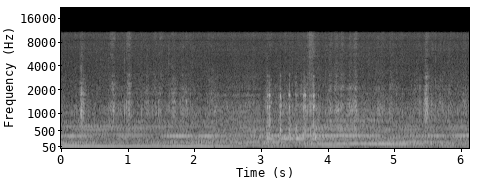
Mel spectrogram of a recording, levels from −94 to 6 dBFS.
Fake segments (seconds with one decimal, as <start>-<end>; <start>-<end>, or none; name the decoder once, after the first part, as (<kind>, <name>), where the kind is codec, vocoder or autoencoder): 2.3-3.0 (autoencoder, DAC-VAE)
